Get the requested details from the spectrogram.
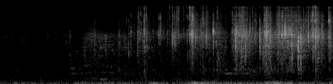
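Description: A foil wrapper crinkles and rustles.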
